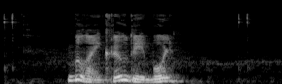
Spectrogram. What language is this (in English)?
Belarusian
